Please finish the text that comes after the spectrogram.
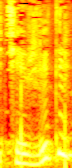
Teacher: çevirmekten çevrilidir olmuştur i sesi düşmüştür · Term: ünlü düşmesi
